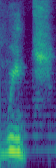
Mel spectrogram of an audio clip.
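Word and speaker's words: width: অনেকে এটাকে ওয়াইড উচ্চারণ করে, কিন্তু অ্যাকচুয়ালি উচ্চারণ কিন্তু উইথ, উইথ।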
